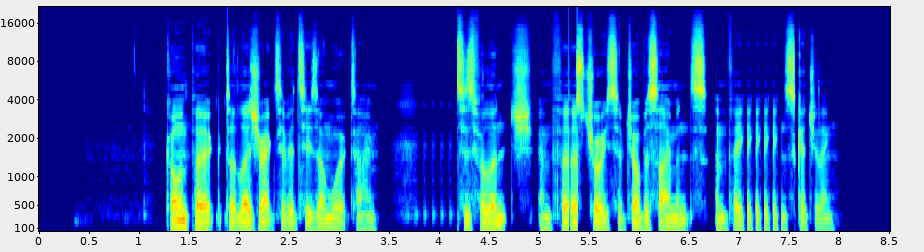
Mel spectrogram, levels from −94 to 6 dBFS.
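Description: Speech, hit by a repeated buffer fault four times: quick single stutters at 1.79 s (before "are leisure activities on") and 5.29 s (before "choice of job assignments"), and longer 0.34 s stutters at 3.84 s and 7.08 s. Each chunk is 85 ms, which fits a 4096-sample buffer replayed when fresh audio arrived late.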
